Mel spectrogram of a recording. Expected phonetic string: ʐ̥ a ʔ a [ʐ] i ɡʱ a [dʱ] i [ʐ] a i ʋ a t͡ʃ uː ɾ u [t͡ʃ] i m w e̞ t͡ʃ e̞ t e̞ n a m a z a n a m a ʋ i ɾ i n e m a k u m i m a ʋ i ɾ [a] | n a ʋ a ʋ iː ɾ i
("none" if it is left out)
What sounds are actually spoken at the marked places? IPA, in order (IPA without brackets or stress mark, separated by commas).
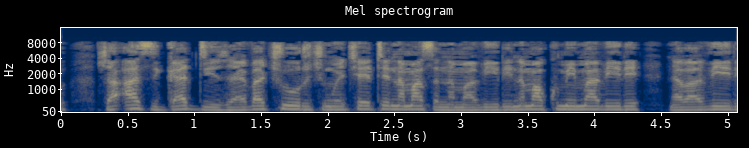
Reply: z, dʱ, ʐ, t͡ʃ, i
